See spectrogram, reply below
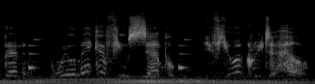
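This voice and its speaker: A woman's voice: a little high, big pitch swings, moderate pace, over loud music. A woman voicing a polite, businesslike young woman offering work in a video game. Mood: courteous.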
